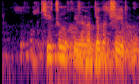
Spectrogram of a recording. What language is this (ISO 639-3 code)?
kin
